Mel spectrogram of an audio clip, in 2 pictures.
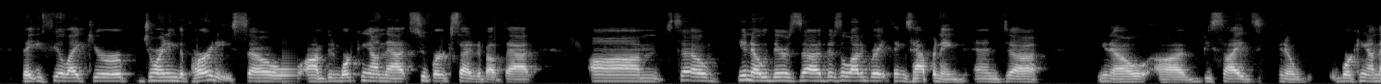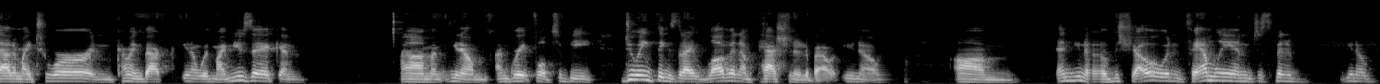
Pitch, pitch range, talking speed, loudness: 145 Hz, 125-165 Hz, 190 wpm, -18 LUFS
